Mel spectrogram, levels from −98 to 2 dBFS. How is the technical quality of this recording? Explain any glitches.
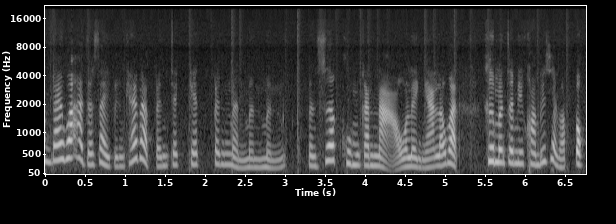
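No glitches or technical faults can be heard here.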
